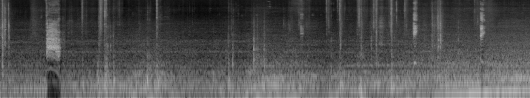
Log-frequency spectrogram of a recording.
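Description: Suzuki Escudo SUV being driven, heard from inside the cabin: a steady low engine and road rumble that grows louder near the end, with scattered light clicks and a brief sharp noise about a second in.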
